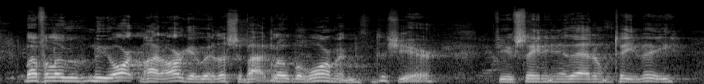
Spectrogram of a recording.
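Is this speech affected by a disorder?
No.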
